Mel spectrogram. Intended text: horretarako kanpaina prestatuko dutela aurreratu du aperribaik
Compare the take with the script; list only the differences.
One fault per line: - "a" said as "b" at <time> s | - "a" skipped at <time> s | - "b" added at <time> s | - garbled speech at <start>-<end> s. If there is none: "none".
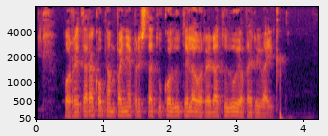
none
